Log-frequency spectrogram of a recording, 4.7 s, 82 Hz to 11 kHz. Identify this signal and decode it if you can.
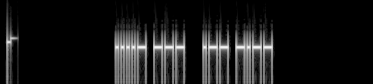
Morse code, heard as a keyed tone, about 36 wpm, 700 Hz. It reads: 4O WY
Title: Winter Field Day Exchanges Encore 35wpm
